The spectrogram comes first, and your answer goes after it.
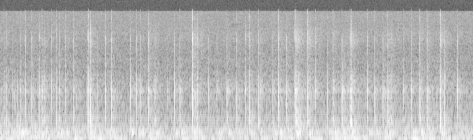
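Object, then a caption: Hard plastic keyboard wrist rest. Fingertips and nails of both hands tap rapidly, almost like typing, on a long, flat, solid white hard-plastic keyboard wrist rest. The result is a dense run of short, dry clicks that die away almost instantly, over a steady low hum.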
